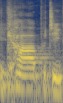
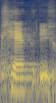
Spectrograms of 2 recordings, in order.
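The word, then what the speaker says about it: Kāpiti: stick with the crowd let's be carpety college not cappity college you can start off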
